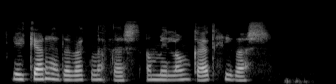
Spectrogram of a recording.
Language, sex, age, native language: Icelandic, female, 18-19, Icelandic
